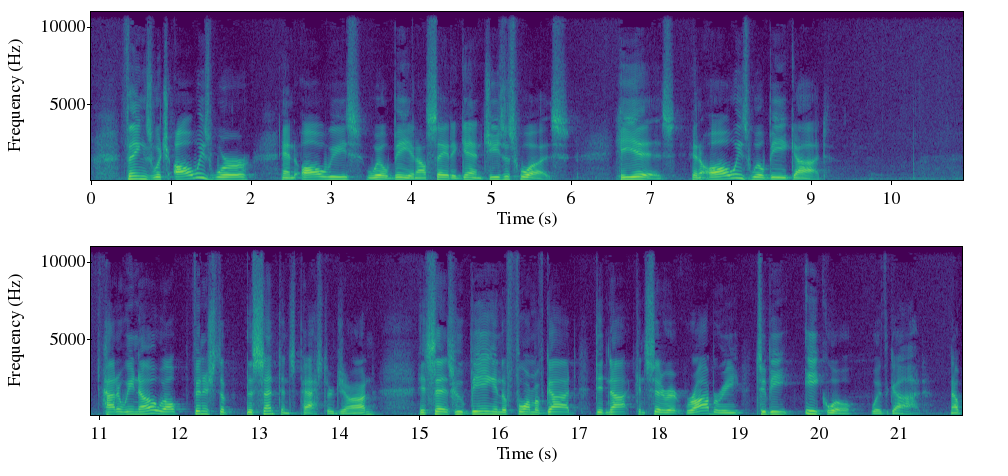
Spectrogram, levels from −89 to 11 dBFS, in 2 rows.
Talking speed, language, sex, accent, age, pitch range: 145 wpm, English, male, American, 50-69, 145-195 Hz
